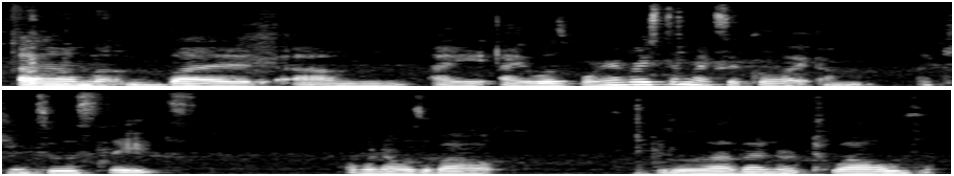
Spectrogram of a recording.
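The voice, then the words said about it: Non-native English accent. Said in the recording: “English is my second language, as you can probably tell as well, because we both have accents”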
